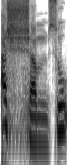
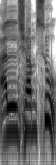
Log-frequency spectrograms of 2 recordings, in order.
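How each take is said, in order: First: The 'l' merges into a doubled 'sh'. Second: The 'l' of 'al' is clearly pronounced. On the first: The speaker calls it right. "পড়া হবে আশ শামসু" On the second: The speaker calls it wrong. "আল হবে না"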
